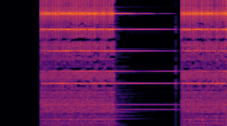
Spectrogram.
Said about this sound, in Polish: Telefon w pokoju hotelowym zadzwonił kilka minut po ósmej rano.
